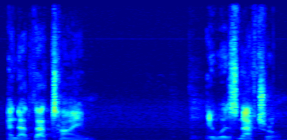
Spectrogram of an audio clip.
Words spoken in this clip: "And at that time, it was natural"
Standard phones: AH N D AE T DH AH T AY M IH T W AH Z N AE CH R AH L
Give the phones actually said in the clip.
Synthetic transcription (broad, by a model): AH N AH T DH AH T AY M IH T W AH Z N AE CH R L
